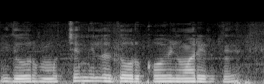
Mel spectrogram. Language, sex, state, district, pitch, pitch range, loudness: Tamil, male, Tamil Nadu, Namakkal, 135 Hz, 135-140 Hz, -14 LUFS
